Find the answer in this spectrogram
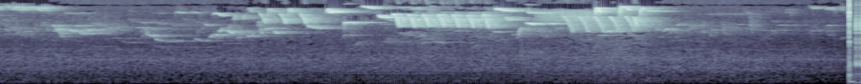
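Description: Small birds chirping, with fast trills of high repeated falling notes. A single sharp click comes near the end.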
